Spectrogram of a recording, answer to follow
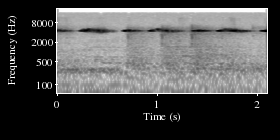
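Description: A high chirping that holds one pitch and pulses on and off unevenly, running on in the background.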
